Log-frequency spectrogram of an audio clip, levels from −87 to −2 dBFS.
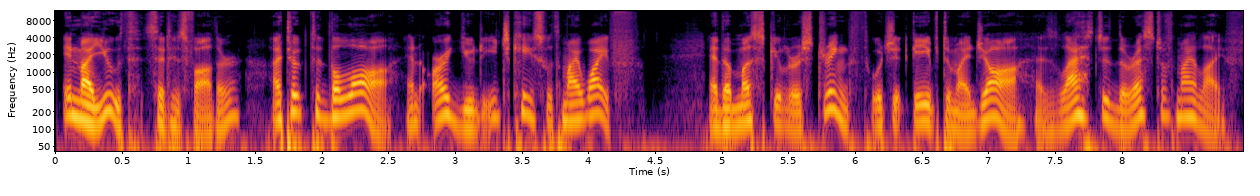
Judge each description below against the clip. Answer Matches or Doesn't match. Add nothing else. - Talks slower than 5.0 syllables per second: Doesn't match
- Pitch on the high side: Doesn't match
